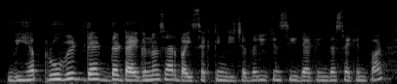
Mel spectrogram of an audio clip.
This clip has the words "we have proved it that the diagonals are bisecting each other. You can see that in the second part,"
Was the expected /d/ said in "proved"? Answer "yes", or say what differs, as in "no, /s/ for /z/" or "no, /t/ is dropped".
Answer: no, /d/ is dropped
